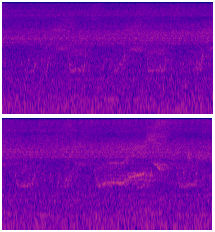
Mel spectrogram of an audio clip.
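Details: Cicadas singing in summer near a stream in Japan: a continuous piercing high drone with a quicker series of short buzzy phrases below it, plus one brief rising whistle near the end and gentle water sound.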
